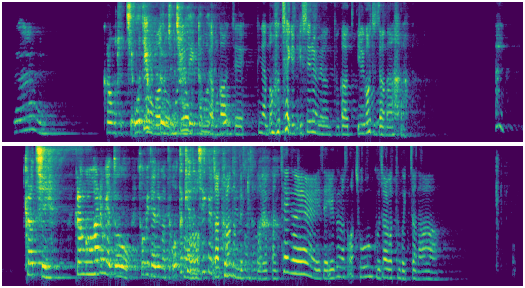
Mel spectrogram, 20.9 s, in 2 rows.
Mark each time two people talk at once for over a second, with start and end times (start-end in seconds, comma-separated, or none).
2.9-4.5, 14.0-15.6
